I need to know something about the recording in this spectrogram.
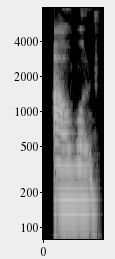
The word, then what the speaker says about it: hour: when I say an hour if you see the sound of hour H is silent right we are not saying an how we are saying an our so essentially it is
